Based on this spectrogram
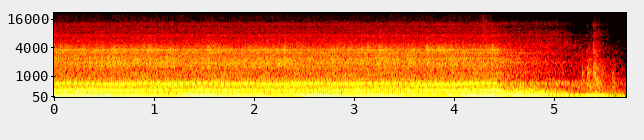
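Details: Cummins Onan RV QD 8000 diesel generator on a Jayco Seneca RV, just after oil, fuel and air filter service and fuel priming: steady even drone with no knocks or misses, then winds down cleanly at shutdown; running normally.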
